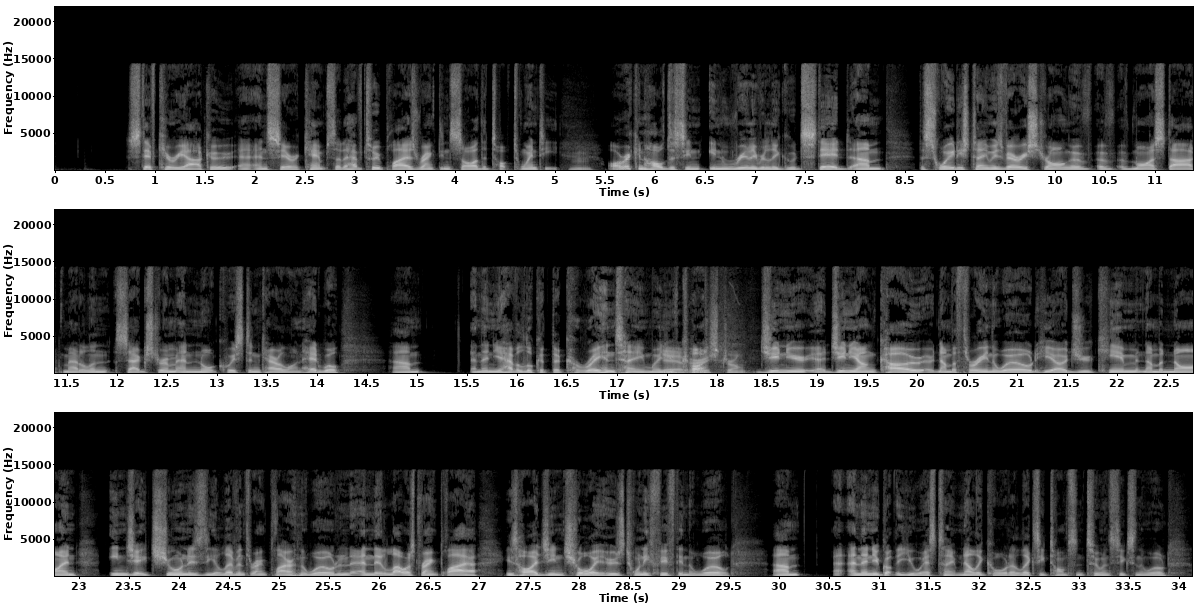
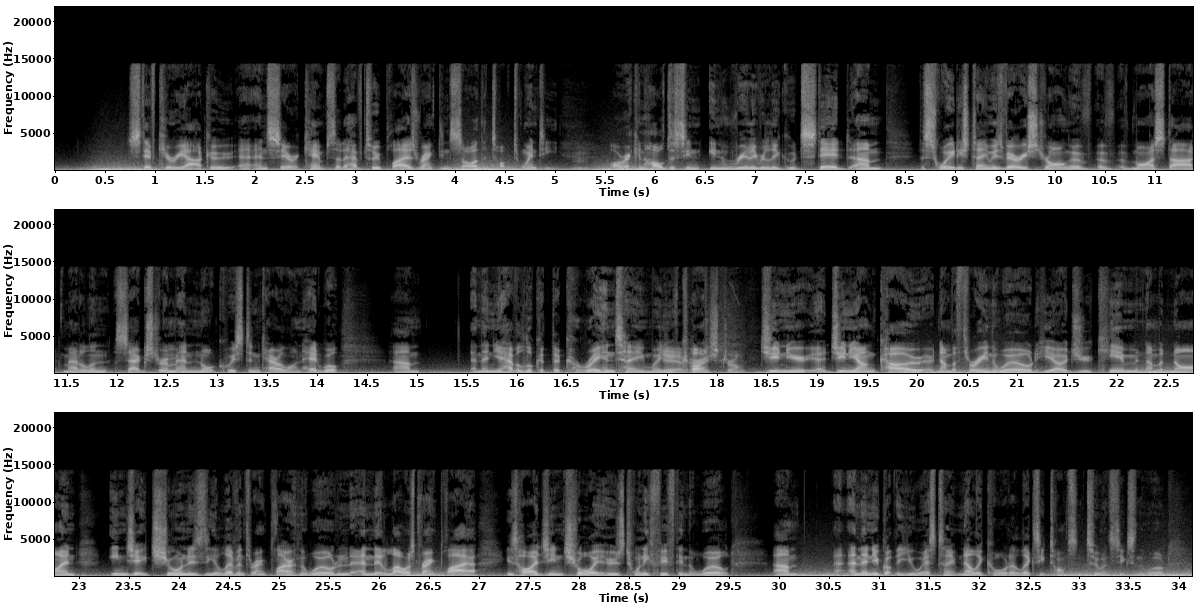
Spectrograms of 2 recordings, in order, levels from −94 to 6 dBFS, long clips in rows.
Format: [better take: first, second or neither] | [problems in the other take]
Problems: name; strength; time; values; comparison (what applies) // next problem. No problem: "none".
first | wind noise on the microphone; occasional gusts; 15 dB below the speech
